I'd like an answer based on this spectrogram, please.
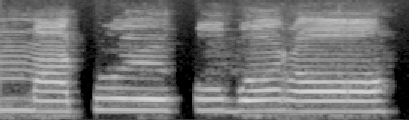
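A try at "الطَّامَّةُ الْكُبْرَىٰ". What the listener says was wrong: Perhatikan mim sukunnya masih kurang ya.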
